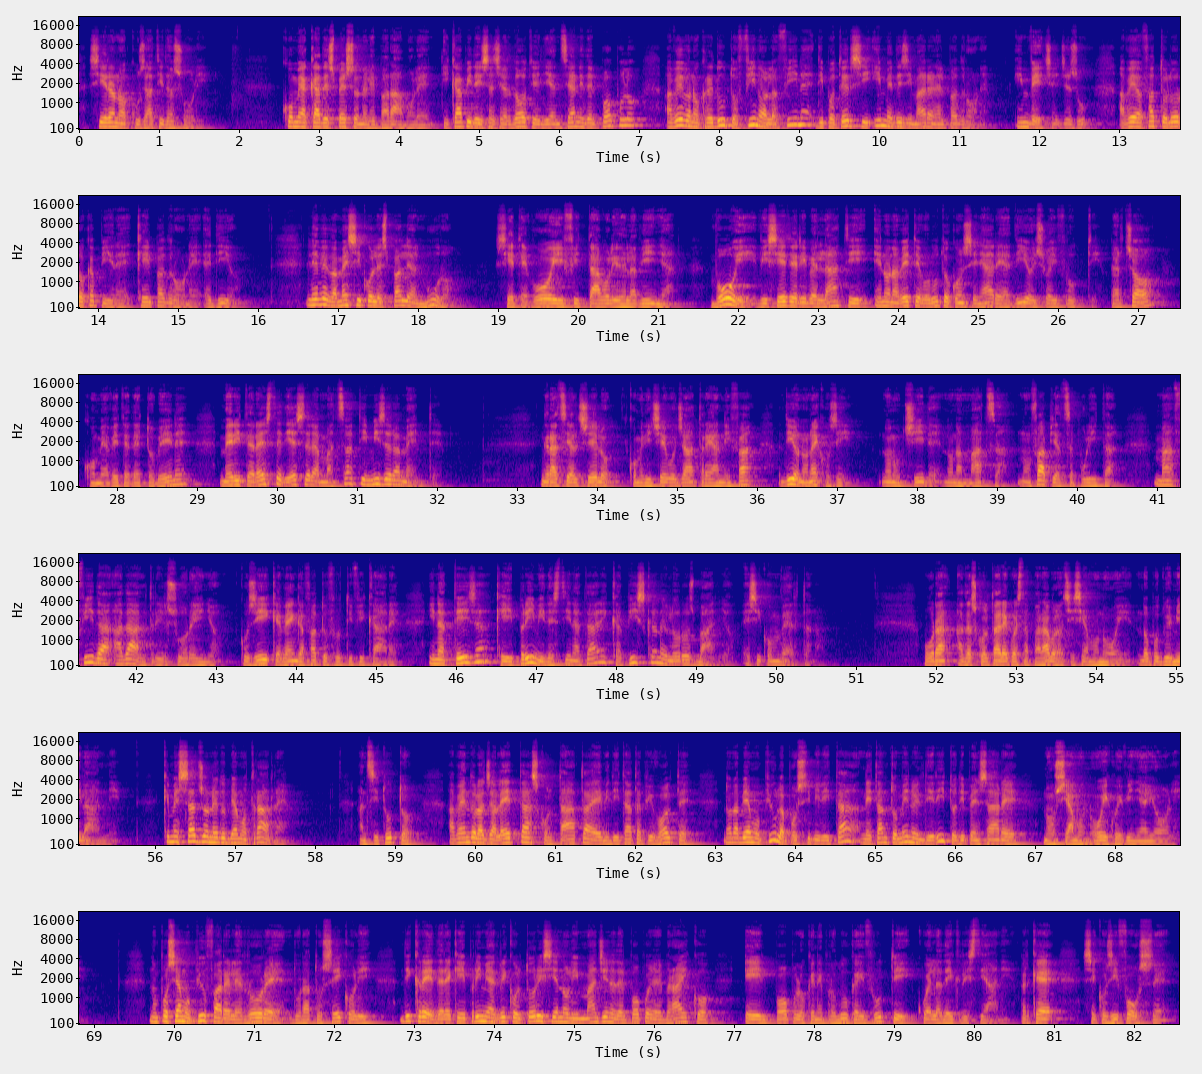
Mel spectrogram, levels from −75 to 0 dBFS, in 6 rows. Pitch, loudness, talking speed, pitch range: 125 Hz, -21 LUFS, 145 wpm, 115-150 Hz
